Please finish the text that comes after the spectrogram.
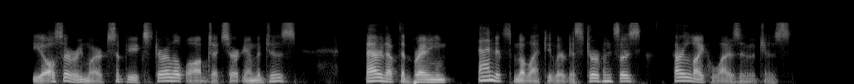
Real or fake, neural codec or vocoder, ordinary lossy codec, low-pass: fake; codec, 16 kHz, 0.5 kbps, FreqCodec, larger model; Opus, 24 kbps; 7.2 kHz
